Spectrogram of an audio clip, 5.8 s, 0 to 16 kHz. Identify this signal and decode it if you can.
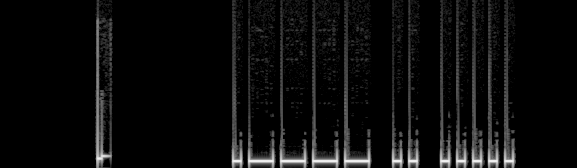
Morse code, heard as a keyed tone, about 15 wpm, 700 Hz. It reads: 1I5
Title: Three Challenging Letter-Number Combinations 15wpm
